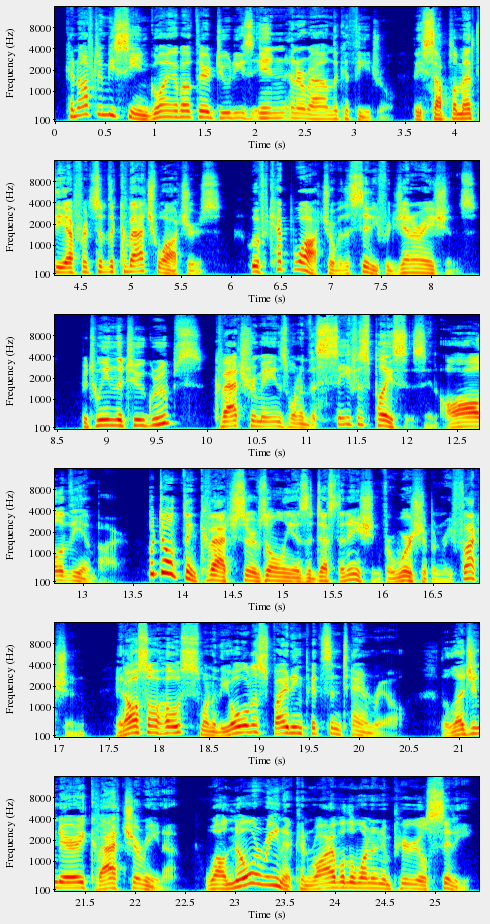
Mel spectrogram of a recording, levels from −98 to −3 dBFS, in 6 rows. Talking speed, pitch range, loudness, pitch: 200 wpm, 125-180 Hz, -20 LUFS, 155 Hz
